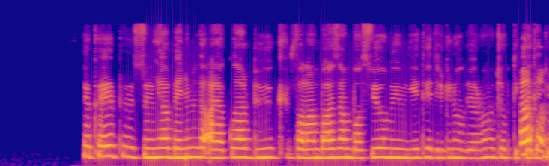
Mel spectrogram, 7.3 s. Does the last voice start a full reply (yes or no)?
yes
